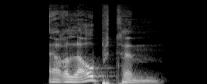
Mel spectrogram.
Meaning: strong dative masculine/neuter singular of erlaubt
- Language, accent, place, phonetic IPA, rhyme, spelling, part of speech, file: German, Germany, Berlin, [ɛɐ̯ˈlaʊ̯ptəm], -aʊ̯ptəm, erlaubtem, adjective, De-erlaubtem.ogg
